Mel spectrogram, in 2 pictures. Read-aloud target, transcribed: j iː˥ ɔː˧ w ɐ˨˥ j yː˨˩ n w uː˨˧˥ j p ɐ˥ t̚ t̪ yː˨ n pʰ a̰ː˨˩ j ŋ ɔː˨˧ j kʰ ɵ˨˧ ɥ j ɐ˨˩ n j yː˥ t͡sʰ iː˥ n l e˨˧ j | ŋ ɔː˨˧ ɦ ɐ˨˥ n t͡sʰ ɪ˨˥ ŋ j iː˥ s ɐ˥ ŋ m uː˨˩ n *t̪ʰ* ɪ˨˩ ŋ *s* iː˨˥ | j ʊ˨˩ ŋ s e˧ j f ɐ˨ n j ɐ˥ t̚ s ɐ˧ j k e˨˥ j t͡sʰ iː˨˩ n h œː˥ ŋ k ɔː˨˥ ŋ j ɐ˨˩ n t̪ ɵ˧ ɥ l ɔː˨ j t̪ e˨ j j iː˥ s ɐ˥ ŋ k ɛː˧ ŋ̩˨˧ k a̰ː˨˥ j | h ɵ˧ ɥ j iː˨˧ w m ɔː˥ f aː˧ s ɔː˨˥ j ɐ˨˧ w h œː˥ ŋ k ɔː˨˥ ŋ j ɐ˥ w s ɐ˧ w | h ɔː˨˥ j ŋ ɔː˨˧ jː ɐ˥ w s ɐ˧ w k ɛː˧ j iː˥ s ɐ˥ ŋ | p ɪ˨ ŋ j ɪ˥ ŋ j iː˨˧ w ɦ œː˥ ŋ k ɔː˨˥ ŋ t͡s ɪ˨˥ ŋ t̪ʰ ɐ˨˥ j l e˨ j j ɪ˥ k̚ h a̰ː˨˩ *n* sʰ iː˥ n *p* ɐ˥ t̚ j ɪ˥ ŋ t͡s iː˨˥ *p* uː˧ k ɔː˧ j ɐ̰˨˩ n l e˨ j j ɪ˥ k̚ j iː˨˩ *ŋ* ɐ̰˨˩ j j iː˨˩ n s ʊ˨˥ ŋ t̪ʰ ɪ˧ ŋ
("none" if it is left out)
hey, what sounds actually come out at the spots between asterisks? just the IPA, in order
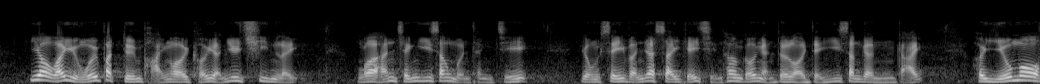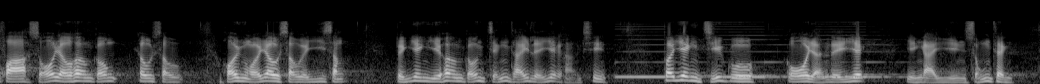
t̪ʰ, t͡s, ŋ, p, k, ŋ

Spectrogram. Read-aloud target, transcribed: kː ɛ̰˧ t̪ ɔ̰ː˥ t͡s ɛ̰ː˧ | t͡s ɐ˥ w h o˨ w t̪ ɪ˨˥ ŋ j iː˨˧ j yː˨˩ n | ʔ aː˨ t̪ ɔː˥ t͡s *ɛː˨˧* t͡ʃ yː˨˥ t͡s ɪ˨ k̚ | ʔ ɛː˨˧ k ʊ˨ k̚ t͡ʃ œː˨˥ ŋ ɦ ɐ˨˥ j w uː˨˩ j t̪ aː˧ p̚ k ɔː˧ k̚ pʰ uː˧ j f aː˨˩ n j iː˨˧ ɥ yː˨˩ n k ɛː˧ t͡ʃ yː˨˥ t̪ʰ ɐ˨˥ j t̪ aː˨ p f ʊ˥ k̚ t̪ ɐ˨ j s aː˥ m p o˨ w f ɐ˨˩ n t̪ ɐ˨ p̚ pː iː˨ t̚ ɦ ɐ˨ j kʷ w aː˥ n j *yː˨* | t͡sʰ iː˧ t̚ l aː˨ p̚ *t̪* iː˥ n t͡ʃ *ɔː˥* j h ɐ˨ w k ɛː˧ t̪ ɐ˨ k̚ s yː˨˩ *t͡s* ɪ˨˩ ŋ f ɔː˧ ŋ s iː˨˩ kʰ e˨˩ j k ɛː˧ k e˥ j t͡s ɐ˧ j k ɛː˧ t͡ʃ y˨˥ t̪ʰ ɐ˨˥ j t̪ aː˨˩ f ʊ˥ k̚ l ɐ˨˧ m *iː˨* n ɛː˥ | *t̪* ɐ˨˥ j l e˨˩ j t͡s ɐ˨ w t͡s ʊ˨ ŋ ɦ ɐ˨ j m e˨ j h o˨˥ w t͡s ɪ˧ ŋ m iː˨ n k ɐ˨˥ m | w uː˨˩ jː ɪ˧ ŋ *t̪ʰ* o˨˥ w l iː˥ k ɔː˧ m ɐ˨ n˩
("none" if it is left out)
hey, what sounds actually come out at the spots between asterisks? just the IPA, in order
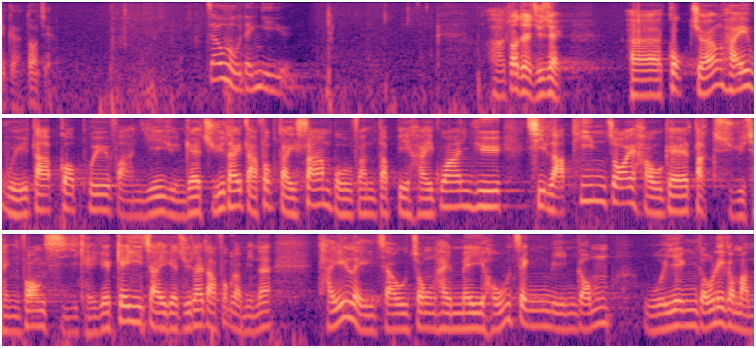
ɛː˨˧, yː˥, t̪ʰ, ɔː˥, t͡sʰ, iː˨, t̪ʰ, t̪

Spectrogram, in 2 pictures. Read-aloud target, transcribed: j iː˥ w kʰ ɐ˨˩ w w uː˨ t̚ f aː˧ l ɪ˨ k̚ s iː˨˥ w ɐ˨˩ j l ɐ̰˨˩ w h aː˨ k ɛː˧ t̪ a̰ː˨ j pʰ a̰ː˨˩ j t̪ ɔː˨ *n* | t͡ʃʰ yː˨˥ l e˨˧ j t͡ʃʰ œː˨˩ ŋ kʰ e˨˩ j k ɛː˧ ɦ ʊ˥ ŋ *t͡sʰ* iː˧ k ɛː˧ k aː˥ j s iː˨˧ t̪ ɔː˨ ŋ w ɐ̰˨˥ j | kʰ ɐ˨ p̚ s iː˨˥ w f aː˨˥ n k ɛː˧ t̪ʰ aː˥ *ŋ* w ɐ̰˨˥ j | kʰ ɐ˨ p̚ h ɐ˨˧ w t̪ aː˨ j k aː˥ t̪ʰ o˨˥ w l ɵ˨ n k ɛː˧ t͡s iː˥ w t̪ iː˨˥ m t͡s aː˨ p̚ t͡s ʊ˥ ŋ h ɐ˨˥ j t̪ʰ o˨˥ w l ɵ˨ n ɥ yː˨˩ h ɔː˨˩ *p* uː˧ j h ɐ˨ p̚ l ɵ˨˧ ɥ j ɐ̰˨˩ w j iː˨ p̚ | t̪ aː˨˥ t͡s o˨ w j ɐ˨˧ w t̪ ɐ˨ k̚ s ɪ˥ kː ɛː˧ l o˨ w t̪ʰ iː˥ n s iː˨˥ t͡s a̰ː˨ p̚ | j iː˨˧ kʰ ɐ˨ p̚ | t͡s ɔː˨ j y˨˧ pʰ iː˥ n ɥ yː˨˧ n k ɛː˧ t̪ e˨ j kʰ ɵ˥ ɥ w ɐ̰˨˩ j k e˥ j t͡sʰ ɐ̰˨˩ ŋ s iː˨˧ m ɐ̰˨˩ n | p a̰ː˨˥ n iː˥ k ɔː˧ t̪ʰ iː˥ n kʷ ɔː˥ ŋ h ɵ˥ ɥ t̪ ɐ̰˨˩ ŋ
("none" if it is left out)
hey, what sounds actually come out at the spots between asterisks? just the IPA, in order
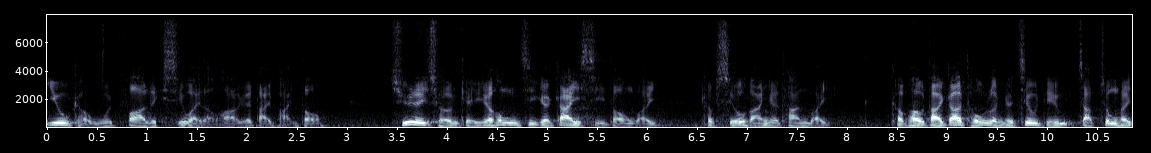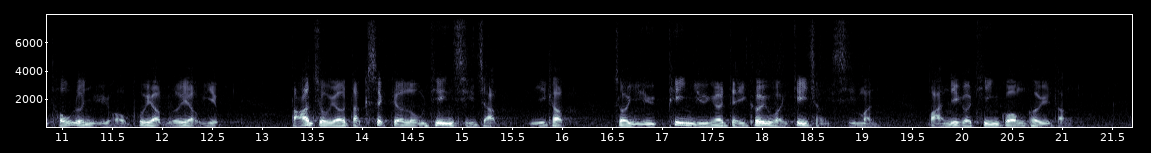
ŋ, t͡s, n, pʰ

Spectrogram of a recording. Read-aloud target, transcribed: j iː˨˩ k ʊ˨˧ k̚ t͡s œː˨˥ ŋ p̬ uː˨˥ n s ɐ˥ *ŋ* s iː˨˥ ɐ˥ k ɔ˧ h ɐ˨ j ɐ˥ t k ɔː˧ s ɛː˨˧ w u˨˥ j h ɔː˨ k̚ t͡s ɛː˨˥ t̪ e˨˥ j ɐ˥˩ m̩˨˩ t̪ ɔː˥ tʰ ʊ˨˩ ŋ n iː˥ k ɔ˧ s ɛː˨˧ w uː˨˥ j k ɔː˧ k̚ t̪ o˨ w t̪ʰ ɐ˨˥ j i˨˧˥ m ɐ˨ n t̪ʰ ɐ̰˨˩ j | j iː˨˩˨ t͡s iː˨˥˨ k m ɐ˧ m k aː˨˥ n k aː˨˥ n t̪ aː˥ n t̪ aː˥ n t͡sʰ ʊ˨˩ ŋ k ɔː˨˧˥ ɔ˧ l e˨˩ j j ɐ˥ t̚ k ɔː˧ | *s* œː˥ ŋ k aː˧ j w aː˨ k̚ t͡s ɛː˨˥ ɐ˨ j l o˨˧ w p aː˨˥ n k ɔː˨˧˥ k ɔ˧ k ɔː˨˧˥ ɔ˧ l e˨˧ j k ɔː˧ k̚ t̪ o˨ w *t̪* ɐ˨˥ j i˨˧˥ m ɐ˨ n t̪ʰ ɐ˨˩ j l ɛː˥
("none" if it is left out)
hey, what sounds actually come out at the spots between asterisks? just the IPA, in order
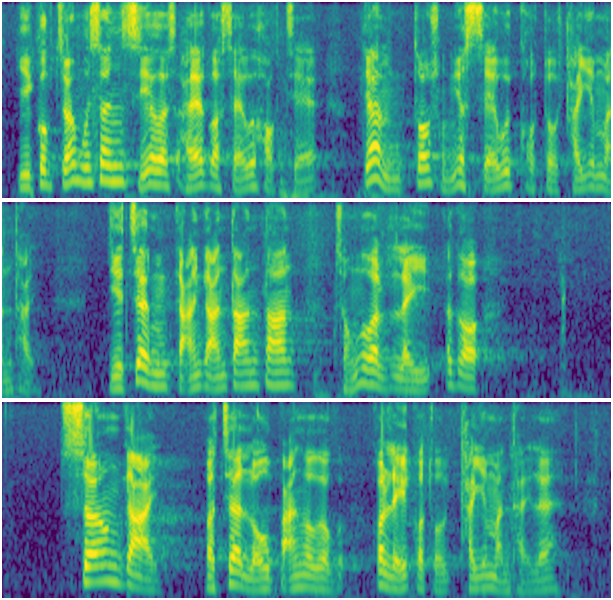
n, s, t̪ʰ

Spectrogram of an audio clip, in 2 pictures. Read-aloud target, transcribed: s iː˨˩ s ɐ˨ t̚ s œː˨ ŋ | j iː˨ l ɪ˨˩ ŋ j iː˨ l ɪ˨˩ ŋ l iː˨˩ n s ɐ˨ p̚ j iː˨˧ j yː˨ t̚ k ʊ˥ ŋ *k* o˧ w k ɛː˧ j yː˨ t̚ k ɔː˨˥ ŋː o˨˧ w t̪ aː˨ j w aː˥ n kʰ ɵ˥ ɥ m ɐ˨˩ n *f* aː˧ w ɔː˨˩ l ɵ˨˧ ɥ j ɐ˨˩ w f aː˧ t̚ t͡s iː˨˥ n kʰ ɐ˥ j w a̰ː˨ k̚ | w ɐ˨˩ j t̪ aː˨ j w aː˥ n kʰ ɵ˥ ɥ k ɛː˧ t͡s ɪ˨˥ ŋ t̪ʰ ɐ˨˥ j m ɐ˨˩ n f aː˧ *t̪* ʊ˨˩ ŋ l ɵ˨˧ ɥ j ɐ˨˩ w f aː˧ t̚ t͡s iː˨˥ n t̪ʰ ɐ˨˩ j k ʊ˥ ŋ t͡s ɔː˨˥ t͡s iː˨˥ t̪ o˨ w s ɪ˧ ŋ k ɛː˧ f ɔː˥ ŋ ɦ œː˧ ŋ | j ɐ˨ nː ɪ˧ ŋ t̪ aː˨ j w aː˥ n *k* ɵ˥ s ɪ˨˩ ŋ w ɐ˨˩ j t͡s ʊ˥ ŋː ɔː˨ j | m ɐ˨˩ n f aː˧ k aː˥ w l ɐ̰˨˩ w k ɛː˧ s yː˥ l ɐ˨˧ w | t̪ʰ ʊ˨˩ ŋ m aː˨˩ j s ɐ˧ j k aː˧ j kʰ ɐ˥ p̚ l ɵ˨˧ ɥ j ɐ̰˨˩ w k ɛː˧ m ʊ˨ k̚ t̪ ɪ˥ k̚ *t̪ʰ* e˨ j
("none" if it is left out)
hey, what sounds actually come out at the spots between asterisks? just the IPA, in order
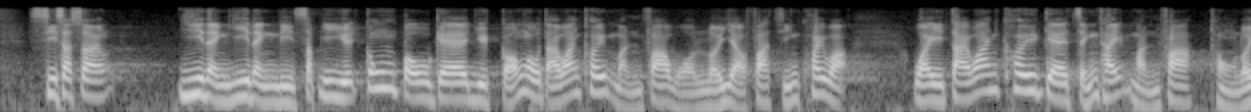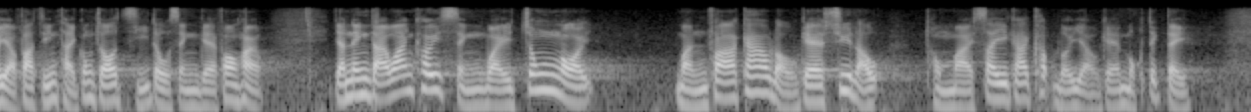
p, f, t̪ʰ, kʰ, t̪

